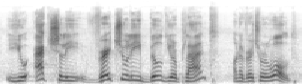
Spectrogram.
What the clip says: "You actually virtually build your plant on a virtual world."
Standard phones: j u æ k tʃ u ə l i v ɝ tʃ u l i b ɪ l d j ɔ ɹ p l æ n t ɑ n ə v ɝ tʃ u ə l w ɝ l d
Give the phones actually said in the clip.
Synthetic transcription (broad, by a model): j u æ k tʃ u ə l i v ɝ tʃ u l i b ɪ l d j ɔ ɹ p l æ n t ɑ n ə v ɝ tʃ u ə l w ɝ l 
